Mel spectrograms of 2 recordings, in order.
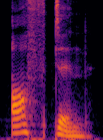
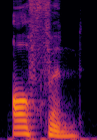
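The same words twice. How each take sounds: First: The T sound is pronounced in the middle. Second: The T sound is silent in the middle. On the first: "I myself sometimes say often" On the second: "without saying the T"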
